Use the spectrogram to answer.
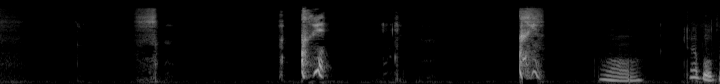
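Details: Small animal with hiccups: short, sharp bursts of breath recurring at uneven intervals, with small sniffs and a brief whine.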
